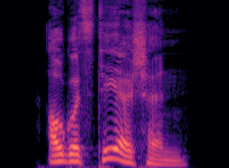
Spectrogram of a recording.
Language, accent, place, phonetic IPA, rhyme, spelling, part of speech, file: German, Germany, Berlin, [aʊ̯ɡʊsˈteːɪʃn̩], -eːɪʃn̩, augusteischen, adjective, De-augusteischen.ogg
- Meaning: inflection of augusteisch: 1. strong genitive masculine/neuter singular 2. weak/mixed genitive/dative all-gender singular 3. strong/weak/mixed accusative masculine singular 4. strong dative plural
